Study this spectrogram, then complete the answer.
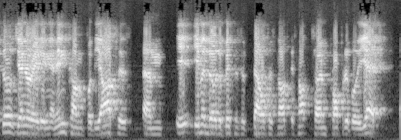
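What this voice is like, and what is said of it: Danish accent. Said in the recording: “I can tell by your accent that you are clearly and were born in Denmark, and that's where your accent's from”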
